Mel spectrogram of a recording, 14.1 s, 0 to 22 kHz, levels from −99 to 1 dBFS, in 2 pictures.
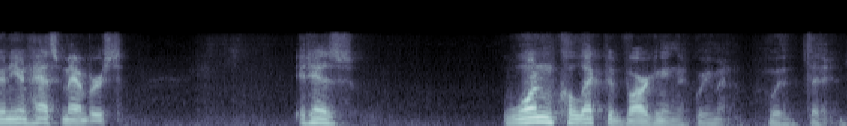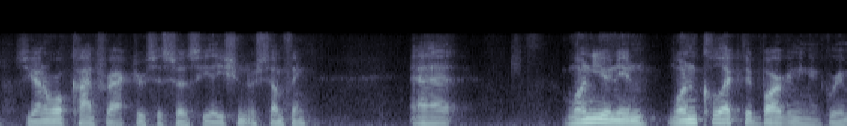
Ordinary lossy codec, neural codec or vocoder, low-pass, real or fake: MP3, 64 kbps; codec, 16 kHz in and 24 kHz out, 0.6 kbps, FocalCodec, streaming, 4096 codes; 7.2 kHz; fake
